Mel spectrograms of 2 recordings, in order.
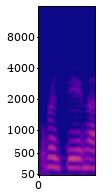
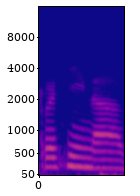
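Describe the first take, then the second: First: The name is pronounced the English way. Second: The name is pronounced the Spanish way. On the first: This is how others mistakenly say the name. The speaker calls it wrong. "people still sometimes call me Regina, and I have to correct them" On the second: This is how the name's owner says it. The speaker calls it right. "it's the Spanish pronunciation"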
